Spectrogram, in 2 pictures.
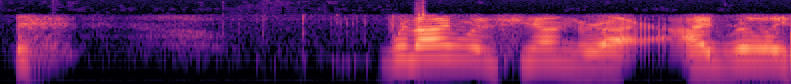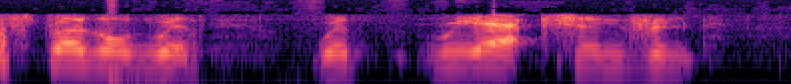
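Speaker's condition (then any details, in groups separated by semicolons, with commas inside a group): Cerebral palsy; since birth; 18 years of speech therapy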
